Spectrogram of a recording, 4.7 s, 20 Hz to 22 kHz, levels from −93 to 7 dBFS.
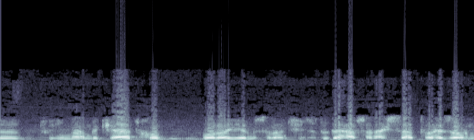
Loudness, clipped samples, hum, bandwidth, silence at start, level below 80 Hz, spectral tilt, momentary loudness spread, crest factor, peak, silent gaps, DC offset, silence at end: -11 LUFS; 0.3%; none; 10.5 kHz; 0 s; -38 dBFS; -5 dB/octave; 12 LU; 10 dB; 0 dBFS; none; under 0.1%; 0 s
